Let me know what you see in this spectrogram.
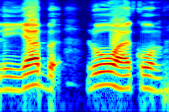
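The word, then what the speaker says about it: لِيَبْلُوَكُمْ: Misalkan liyab liyab b ada tambahan hamzah yang disukunkan. Kemudian yang kedua misalkan berhenti liyabluakum sambil mengambil nafas. Ah ini yang sering terjadi. Harusnya tidak boleh karena kenapa? Karena di sini apa? Qalqalahnya tidak boleh. mantul. Eh, maaf tidak boleh ada tambahan hamzah ataupun berhenti akan tapi dia mengalir. Liyabluakum.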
